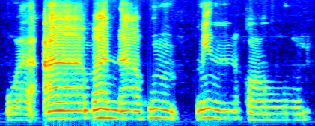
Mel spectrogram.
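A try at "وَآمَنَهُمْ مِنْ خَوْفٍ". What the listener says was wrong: Jangan diputus. Hum min. Baru min diputus boleh. Hum min. humnya lama. Humnya lama. Hum min khauf. Jadi tidak semua akhir kata diputus. Tapi kalau pas gunnah begini harus ditahan agak lama. Wa amanahum min baru putus ini izhar ya. Min khauf.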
